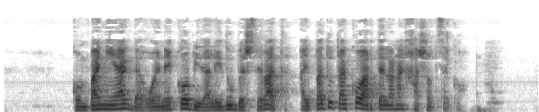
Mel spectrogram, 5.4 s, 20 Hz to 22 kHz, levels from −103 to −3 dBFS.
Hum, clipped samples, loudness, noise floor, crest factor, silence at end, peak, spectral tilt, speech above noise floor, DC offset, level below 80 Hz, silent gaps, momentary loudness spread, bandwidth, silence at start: none; under 0.1%; -25 LUFS; -73 dBFS; 20 dB; 0.6 s; -6 dBFS; -5.5 dB/octave; 49 dB; under 0.1%; -62 dBFS; none; 10 LU; 11.5 kHz; 0.75 s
